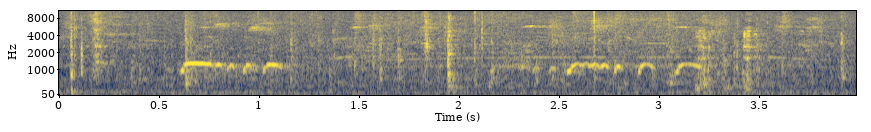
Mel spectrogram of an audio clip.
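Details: Zebra dove calling during a luring session in front of a house: soft, trilled, bubbling coo phrases, each about half a second long, repeated twice over a steady background hiss with scattered clicks and wingbeat-like noises.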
